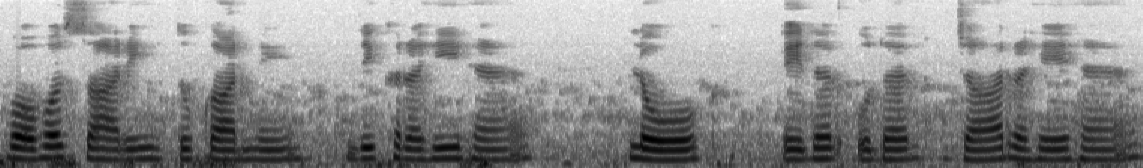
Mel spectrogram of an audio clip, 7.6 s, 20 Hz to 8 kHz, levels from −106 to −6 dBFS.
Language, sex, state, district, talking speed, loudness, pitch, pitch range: Hindi, female, Punjab, Pathankot, 95 wpm, -16 LUFS, 185 Hz, 180-195 Hz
